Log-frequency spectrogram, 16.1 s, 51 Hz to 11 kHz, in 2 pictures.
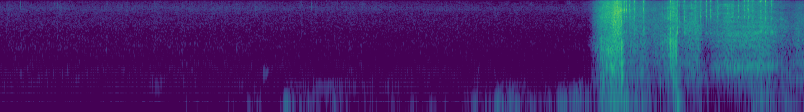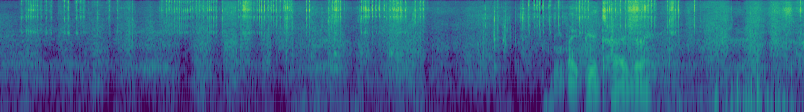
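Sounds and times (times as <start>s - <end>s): fishing reel ratcheting: 6.4s - 15.1s.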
